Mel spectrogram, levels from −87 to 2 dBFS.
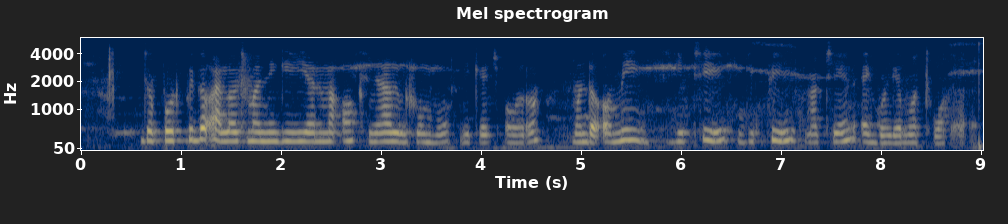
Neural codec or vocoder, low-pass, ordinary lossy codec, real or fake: codec, 16 kHz, 2 kbps, FunCodec, trained on Chinese and English, 25 frames a second; 5.4 kHz; MP3, 32 kbps; fake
